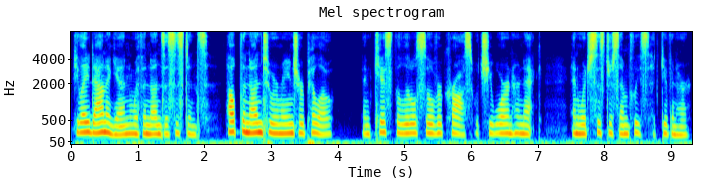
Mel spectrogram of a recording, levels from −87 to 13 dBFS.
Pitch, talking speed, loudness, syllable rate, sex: 200 Hz, 220 wpm, -18 LUFS, 6.0 syllables/s, female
